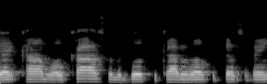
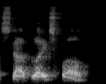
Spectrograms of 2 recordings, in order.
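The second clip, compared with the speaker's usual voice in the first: hoarse coach voice, higher in pitch. Closing a stream while losing the voice: Doc Rivers impression. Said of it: "Doc Rivers".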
